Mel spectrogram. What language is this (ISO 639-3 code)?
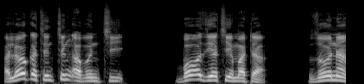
hau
